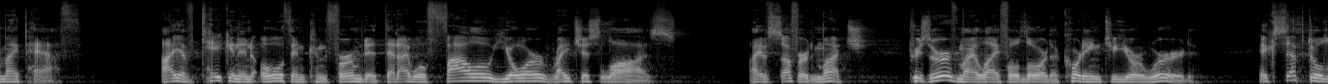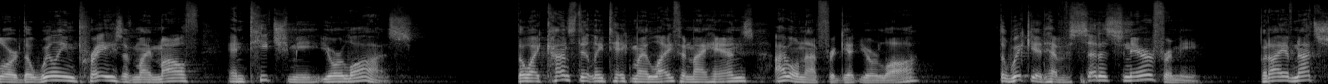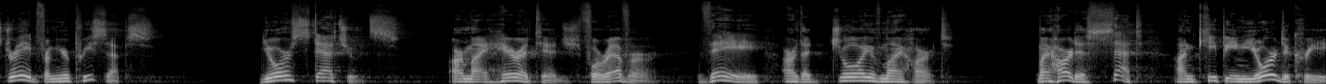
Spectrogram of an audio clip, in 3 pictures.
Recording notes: Live from our Celebration Ministry Center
